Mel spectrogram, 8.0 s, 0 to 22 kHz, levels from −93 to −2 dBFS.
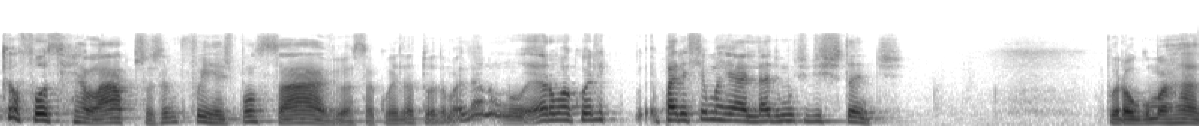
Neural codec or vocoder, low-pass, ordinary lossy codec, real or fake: none; 7.2 kHz; none; real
